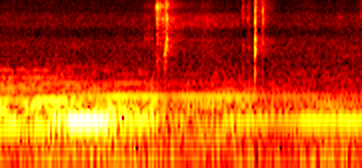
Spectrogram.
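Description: Soft background piano music with held notes, and two sharp clicks about a second in and half a second apart, from a plastic lipstick tube being handled.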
